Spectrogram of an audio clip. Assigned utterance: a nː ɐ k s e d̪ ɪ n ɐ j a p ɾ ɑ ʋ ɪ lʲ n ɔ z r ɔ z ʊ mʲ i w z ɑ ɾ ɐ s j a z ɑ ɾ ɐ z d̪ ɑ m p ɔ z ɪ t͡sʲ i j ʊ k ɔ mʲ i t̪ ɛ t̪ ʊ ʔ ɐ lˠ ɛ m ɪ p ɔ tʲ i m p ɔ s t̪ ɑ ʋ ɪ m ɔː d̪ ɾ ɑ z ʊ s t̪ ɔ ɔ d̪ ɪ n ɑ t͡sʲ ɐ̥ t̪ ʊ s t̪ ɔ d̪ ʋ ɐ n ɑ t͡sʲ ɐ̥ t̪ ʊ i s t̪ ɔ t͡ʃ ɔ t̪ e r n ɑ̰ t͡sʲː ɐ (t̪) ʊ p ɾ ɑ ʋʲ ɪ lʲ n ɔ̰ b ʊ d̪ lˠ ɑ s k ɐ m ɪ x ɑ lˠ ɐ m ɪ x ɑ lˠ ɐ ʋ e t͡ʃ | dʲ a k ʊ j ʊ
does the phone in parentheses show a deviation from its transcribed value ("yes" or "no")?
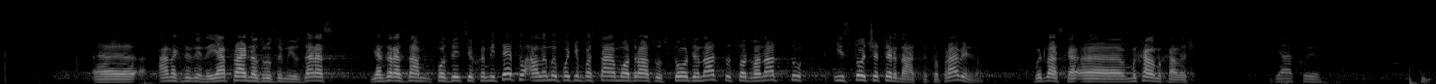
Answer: no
